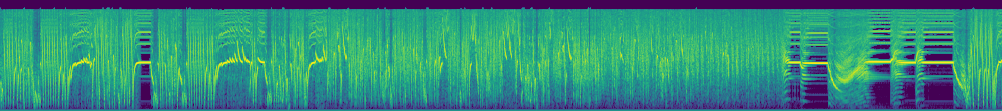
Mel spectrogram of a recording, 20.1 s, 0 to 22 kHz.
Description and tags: Sound is a Boss DD-20 delay feeding back on itself while the controls are manipulated.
